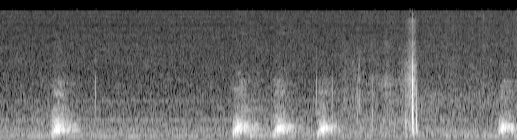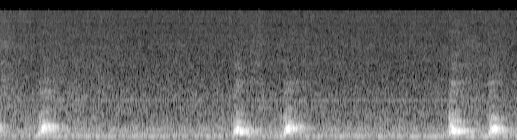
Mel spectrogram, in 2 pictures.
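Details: Bulldog named Mr Bojangles barking while dreaming in his sleep indoors: soft, muffled woofs in pairs and short bursts, spaced irregularly over about ten seconds, with one sharp click near the middle and a quiet room behind.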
